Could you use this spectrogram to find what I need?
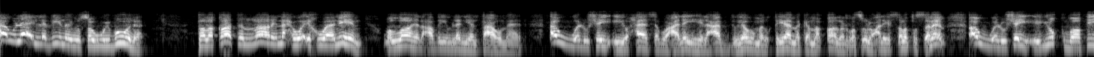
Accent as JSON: {"language": "Arabic", "country": "Egypt", "said": "ونحن يعني كمصريين أو كعرف بيننا أن الرجل إذا تزوج المرأة"}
